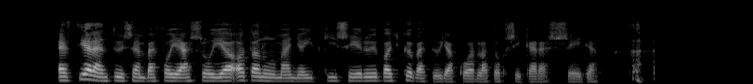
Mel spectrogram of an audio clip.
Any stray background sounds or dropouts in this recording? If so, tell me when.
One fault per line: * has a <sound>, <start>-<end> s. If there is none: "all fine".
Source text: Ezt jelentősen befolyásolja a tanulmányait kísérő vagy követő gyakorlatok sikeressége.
* has a laugh, 6.1-6.6 s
